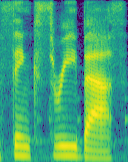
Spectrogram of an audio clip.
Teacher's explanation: Between them there are two th sounds. Voiceless th as in think three bath. Your vocal cords don't vibrate.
